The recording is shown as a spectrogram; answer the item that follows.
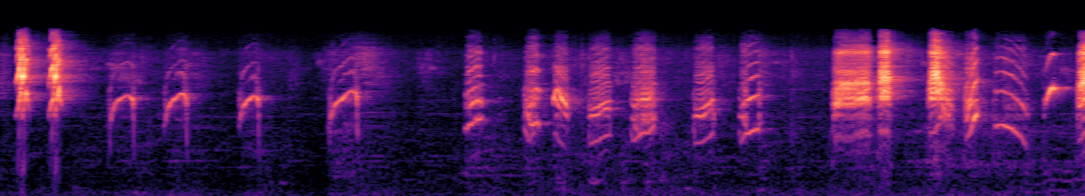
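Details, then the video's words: Long-tailed shrike song used to provoke birds into singing, delivered from a single perch: harsh scratchy bursts, a series of short rising whistles spaced about half a second apart, then dense chattering phrases. "PANCINGAN TERBAIK!!! CENDET MAIN SATU TITIK"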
